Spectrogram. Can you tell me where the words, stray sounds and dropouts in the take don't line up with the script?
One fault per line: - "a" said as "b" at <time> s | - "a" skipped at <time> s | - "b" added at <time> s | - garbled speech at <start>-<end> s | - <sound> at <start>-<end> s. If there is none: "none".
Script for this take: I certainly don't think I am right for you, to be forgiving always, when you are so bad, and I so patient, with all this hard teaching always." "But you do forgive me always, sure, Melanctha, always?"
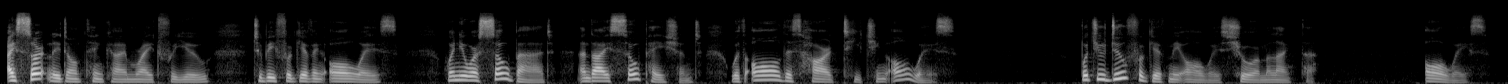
none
